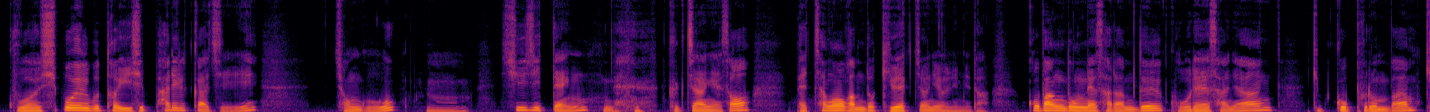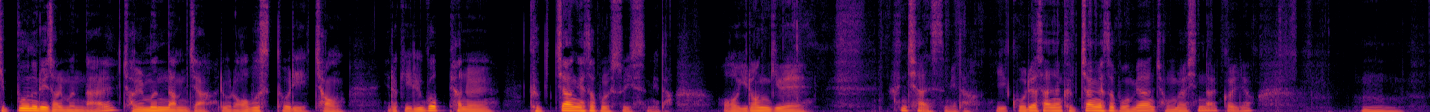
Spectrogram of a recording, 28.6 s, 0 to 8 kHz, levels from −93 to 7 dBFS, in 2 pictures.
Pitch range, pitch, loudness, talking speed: 90-130 Hz, 110 Hz, -27 LUFS, 230 characters per minute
